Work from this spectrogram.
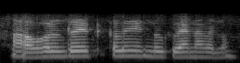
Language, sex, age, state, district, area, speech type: Tamil, female, 30-45, Tamil Nadu, Tirupattur, rural, conversation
